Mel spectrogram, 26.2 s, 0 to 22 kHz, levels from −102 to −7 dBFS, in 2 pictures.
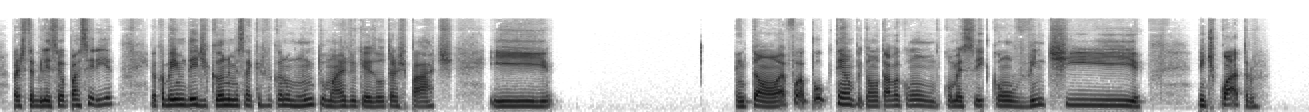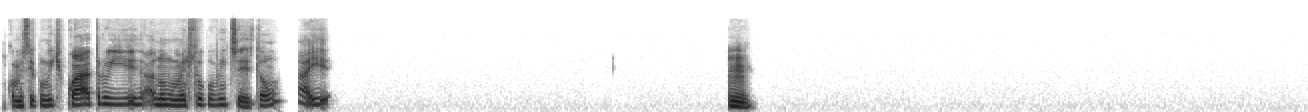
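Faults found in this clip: Brief smear at 9.81–9.85 s, about 20 ms lost. Short concealed packet loss: the receiver's jitter buffer and decoder extended the preceding sound, then blended back.

Sound fades into a gap with silence of about 0.14 s at 15.87–16.08 s, then resumes further on. Likely long network dropout: about 200 ms never arrived, with concealment fading out.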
